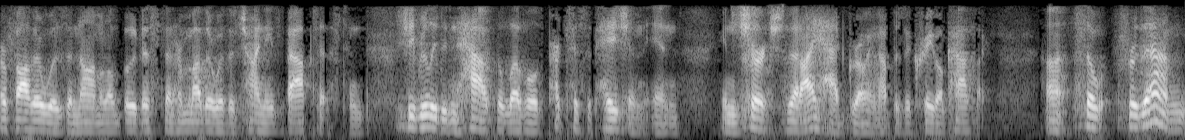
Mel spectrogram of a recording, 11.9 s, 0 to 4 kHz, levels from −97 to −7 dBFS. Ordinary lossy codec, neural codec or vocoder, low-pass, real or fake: AAC, 16 kbps; codec, 16 kHz, 0.8 kbps, ZipCodec; 3.6 kHz; fake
